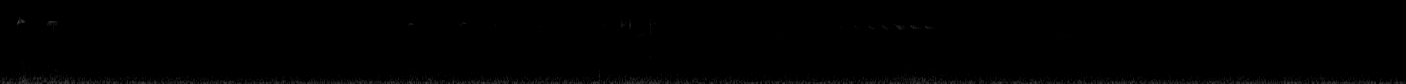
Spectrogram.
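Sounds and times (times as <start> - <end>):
faint ticks: 0.1 - 1.2, 1.8 - 2.1, 4.1 - 7.0.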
